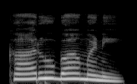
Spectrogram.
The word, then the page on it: ಕಾರೂಬಾಮಣಿ: kārūbā maṇi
